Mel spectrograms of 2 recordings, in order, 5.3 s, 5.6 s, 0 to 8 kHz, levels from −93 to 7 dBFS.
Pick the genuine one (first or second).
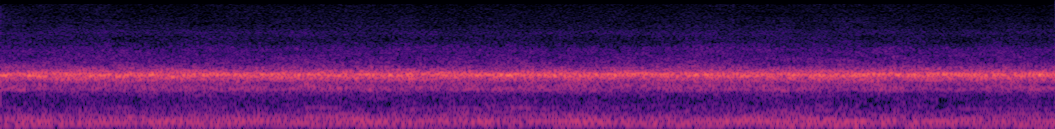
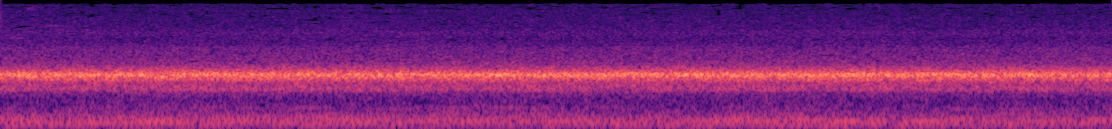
second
